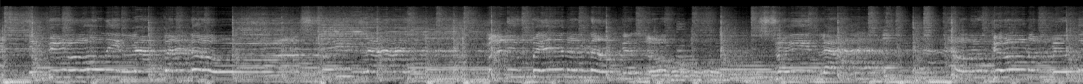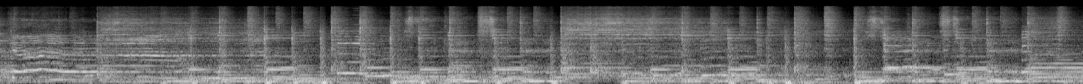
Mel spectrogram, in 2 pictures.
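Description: Live smooth-jazz band with a male lead vocalist singing over drum kit, bass, keyboards and guitar. The sung line is most prominent in the first two thirds, and the band plays on under it.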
